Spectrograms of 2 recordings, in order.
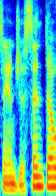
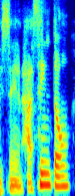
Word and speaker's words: San Jacinto: I'm told that's pronounced San Jacinto, even though I would usually say San Jacinto.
